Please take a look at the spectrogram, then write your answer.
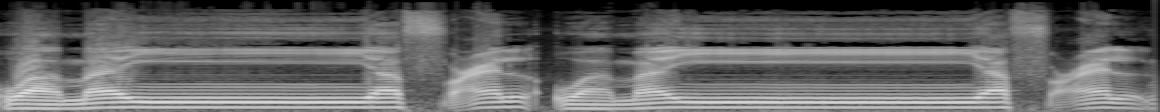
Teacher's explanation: Kemudian dighunahkan atau didengungkan. Jadi di bagian maynya itu suaranya itu kita tahan kita panjangkan sebentar sepanjang dua harakat. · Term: idgham bighunah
